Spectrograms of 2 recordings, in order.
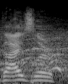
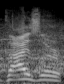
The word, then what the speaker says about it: Geisler: you off there Holland gisler a guard who's played here for four years with Pensacola for about the first two to three years I've been pronouncing her last name wrong but Geisler a force from the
